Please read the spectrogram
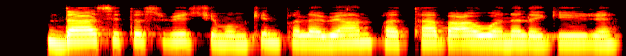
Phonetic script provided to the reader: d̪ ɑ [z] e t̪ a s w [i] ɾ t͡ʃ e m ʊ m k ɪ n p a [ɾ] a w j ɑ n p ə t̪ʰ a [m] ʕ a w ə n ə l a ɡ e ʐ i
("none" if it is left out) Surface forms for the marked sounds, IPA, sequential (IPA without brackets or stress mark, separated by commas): s, i, l, b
